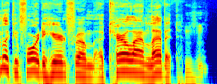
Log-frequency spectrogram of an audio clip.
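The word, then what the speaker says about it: Karoline Leavitt: forward to hearing from Caroline levit is that her name yes that's exactly how you pronounce she's 27 years old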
